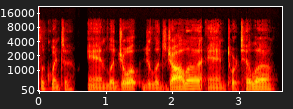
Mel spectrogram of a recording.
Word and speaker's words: La Quinta: I believe it's pronounced La Quinta. No, it's La Quinta.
